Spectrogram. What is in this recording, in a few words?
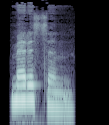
"medicine", spelling voice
